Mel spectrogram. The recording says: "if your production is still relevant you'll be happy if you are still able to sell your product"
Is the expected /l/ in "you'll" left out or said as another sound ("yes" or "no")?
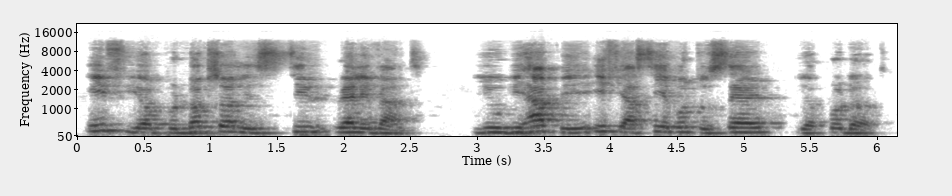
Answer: yes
